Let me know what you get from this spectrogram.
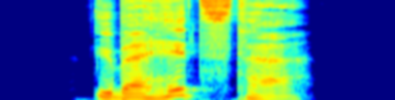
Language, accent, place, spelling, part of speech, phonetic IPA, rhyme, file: German, Germany, Berlin, überhitzter, adjective, [ˌyːbɐˈhɪt͡stɐ], -ɪt͡stɐ, De-überhitzter.ogg
- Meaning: inflection of überhitzt: 1. strong/mixed nominative masculine singular 2. strong genitive/dative feminine singular 3. strong genitive plural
